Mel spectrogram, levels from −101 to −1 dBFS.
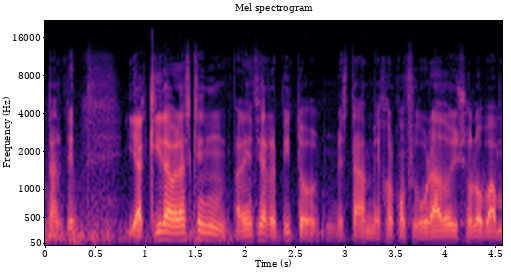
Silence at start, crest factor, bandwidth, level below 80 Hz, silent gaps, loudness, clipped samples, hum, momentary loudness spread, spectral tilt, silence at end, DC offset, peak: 0 s; 22 dB; 12.5 kHz; -72 dBFS; none; -30 LUFS; under 0.1%; none; 13 LU; -4.5 dB/octave; 0 s; under 0.1%; -10 dBFS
